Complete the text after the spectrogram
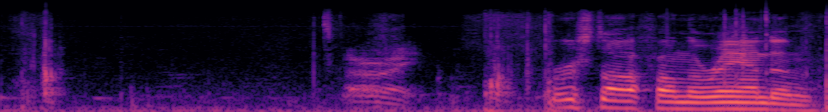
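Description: Dice rattle and tumble inside a cardboard box.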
